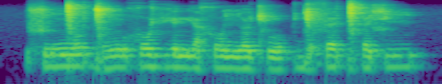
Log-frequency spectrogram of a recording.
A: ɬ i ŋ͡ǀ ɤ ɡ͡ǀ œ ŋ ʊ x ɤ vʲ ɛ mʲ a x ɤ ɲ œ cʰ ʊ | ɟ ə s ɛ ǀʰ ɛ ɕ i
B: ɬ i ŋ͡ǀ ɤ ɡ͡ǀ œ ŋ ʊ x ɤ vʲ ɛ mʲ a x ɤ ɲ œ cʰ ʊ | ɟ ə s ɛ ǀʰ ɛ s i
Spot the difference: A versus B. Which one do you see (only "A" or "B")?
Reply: A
